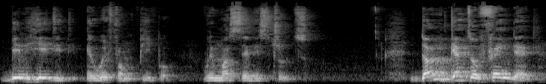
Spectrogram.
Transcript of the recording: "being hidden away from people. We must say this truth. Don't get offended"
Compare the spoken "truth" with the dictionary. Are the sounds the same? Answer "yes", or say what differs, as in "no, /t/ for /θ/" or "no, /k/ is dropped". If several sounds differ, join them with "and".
no, /s/ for /θ/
